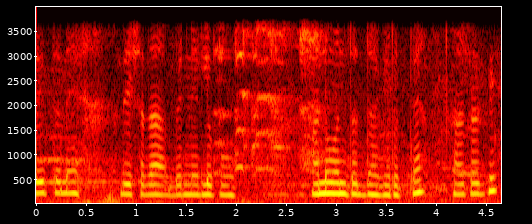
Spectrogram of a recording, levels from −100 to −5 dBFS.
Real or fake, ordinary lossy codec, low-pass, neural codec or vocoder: real; none; 3.6 kHz; none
